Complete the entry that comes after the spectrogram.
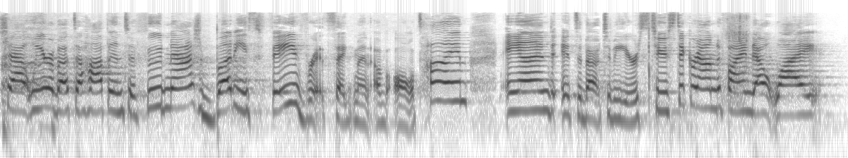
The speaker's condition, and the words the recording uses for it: No condition.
